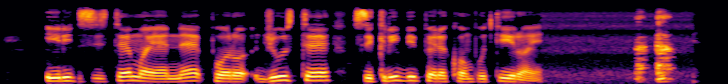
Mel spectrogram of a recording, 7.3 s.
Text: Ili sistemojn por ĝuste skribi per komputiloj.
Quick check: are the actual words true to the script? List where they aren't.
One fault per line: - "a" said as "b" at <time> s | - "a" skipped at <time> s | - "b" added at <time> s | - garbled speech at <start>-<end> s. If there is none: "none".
none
